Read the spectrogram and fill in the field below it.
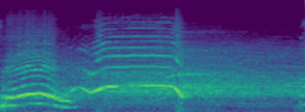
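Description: A man sings a long held note into a microphone.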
